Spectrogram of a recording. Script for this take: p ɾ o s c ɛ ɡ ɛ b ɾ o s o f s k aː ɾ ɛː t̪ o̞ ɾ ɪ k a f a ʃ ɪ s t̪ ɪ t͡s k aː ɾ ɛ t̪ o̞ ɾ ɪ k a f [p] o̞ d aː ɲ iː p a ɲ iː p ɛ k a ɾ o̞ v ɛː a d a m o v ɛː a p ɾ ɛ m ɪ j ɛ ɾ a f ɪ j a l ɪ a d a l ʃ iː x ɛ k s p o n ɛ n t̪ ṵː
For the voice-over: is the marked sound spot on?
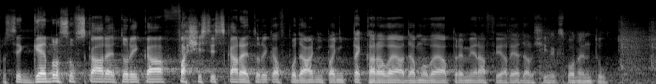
yes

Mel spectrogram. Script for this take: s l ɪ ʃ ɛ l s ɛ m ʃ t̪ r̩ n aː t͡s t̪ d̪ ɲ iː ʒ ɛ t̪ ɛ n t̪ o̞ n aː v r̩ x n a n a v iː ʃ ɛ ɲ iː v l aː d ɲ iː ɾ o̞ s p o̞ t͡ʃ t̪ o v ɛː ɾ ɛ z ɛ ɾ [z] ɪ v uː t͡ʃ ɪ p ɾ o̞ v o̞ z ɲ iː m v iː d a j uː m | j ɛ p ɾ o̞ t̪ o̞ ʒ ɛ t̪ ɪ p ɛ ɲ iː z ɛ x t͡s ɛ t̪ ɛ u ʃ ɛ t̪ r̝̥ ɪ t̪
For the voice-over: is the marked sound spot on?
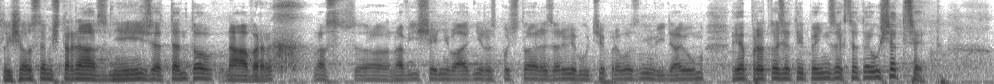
no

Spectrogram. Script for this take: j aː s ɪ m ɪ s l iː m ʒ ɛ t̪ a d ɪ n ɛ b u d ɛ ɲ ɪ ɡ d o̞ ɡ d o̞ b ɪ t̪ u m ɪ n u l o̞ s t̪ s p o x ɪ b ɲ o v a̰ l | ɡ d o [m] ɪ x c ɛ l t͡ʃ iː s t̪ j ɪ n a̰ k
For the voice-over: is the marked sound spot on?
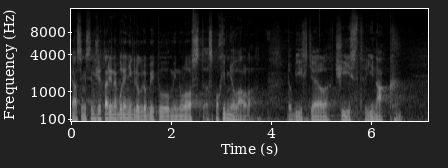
no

